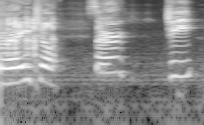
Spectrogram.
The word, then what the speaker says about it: Rachel Sergi: And Rachel Sergi.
